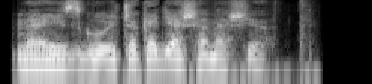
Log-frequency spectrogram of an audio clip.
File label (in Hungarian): Ne izgulj csak egy sms (férfi); csengőhang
